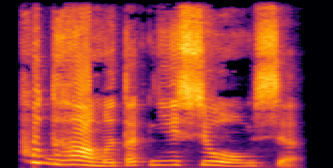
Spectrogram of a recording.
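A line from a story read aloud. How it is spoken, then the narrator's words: Displeased groan. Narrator (Russian): Недовольно простонал левая рука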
